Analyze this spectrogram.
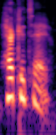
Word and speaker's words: Hecate: What's the pronunciation? Hecate.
